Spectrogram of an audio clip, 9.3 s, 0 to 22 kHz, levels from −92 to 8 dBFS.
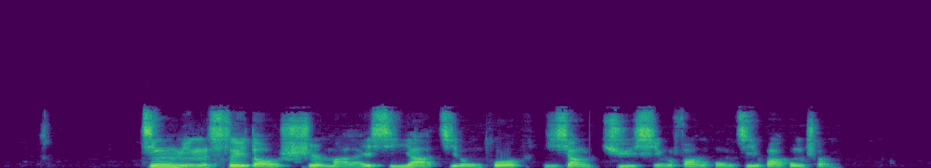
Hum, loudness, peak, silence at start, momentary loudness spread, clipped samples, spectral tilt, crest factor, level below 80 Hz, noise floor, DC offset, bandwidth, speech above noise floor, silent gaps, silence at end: none; -16 LUFS; -2 dBFS; 1.4 s; 9 LU; under 0.1%; -4 dB/octave; 16 dB; -60 dBFS; -83 dBFS; under 0.1%; 8.4 kHz; 67 dB; none; 1 s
